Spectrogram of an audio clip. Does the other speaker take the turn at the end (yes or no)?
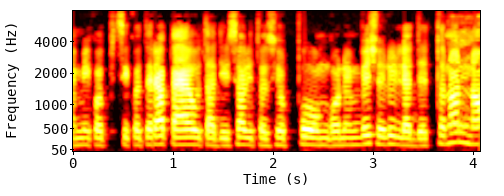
no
